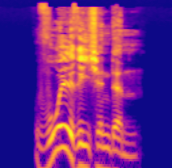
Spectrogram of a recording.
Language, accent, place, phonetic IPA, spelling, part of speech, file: German, Germany, Berlin, [ˈvoːlʁiːçn̩dəm], wohlriechendem, adjective, De-wohlriechendem.ogg
- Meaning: strong dative masculine/neuter singular of wohlriechend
